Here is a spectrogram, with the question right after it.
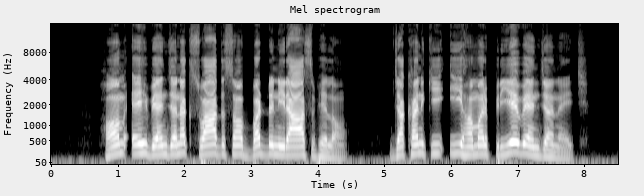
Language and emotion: Maithili, sad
